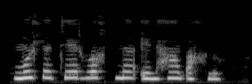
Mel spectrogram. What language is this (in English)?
Pashto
